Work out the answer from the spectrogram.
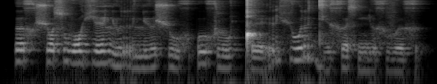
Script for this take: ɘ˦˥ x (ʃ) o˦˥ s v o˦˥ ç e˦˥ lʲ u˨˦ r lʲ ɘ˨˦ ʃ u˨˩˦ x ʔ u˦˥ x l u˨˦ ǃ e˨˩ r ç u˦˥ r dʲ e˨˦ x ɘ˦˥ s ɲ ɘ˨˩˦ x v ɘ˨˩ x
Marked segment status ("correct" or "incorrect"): correct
